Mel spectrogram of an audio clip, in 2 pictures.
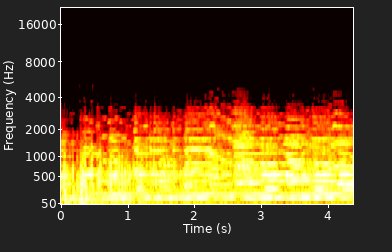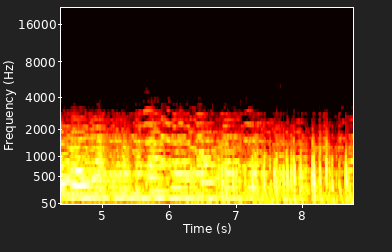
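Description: Horses gallop along in a rapid clatter of hoofbeats, blended with a steady, swelling musical backing that stays fairly loud throughout.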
